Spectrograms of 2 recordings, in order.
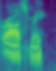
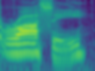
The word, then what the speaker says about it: Rossi: this week rosi I can't say my own name this is the second time this has happened I've mispronounced my own name twice with the same way too yeah so yeah I am Rossy uh with me this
